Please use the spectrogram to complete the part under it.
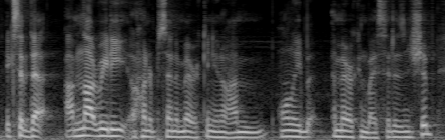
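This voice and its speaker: Racing through his words, a young man from Morocco hosts a laid-back solo podcast in a steady, medium-pitched, slightly mellow voice. His accent is Moroccan and Arabic is his first language. He rambles a lot, restarting often and filling gaps with fillers.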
